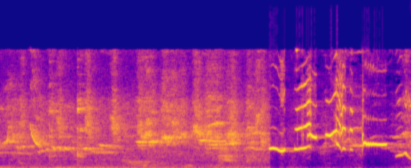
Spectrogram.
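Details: Oriental magpie-robin song meant to provoke singing: a murmur of mixed bird chatter gives way to loud, clear whistles in punchy bursts with sliding upward and downward notes.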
